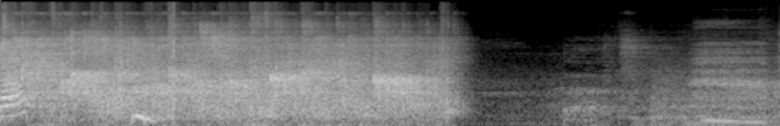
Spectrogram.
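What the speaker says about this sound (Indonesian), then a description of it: "Tepuk tangan dulu untuk mereka bertiga." A classroom of students claps for three classmates, a dense burst of applause lasting about three seconds before cutting off abruptly, leaving faint room noise.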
